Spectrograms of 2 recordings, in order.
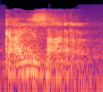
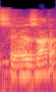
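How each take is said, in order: First: The name starts with a K sound. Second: The name starts with a TS sound. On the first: This is the original ancient pronunciation. "původní výslovnost jeho jména má být Kaisar" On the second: This pronunciation comes from medieval Latin. "Výslovnost César pochází až ze středověké latiny"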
